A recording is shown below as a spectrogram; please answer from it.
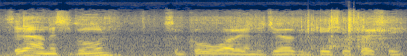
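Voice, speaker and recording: A man's voice: on the low side, lively intonation, normal speed, noisy background, close to an everyday voice. An actor playing a modest, polite strongman with folksy rural phrasing in a TV western. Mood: humble, amiable. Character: humble, gentle strongman and former slave. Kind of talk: 1960s television western acting. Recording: dull old TV soundtrack.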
